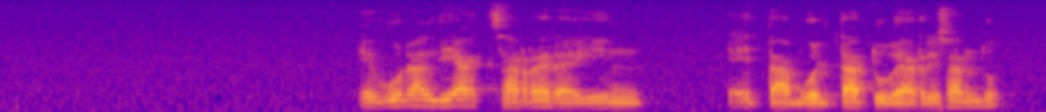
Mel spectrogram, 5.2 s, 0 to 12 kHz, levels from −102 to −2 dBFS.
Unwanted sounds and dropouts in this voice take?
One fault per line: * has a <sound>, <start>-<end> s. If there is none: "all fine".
all fine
